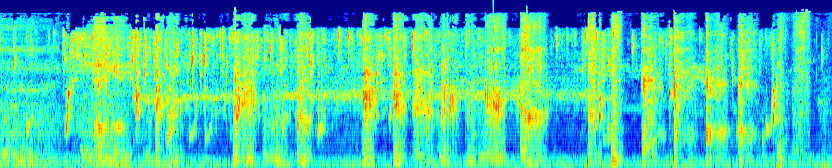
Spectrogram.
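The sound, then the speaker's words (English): Urine splashing into a toilet bowl as someone crouches above the seat, a steady trickle broken by irregular sharp splashes and drips, fairly loud and continuous for several seconds with no voices. “I'll just crouch above the seat so I don't touch any of the vomit while I tinkle.”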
